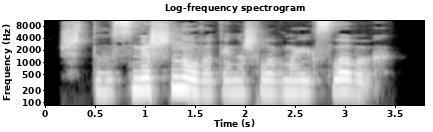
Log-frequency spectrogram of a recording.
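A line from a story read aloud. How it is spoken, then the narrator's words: Hissed angrily, demon. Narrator (Russian): Злобно сощурившись, прошипел демон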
